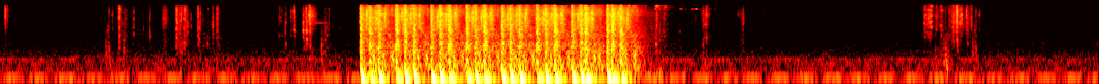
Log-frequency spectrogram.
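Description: Metal weapon parts click and clatter.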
